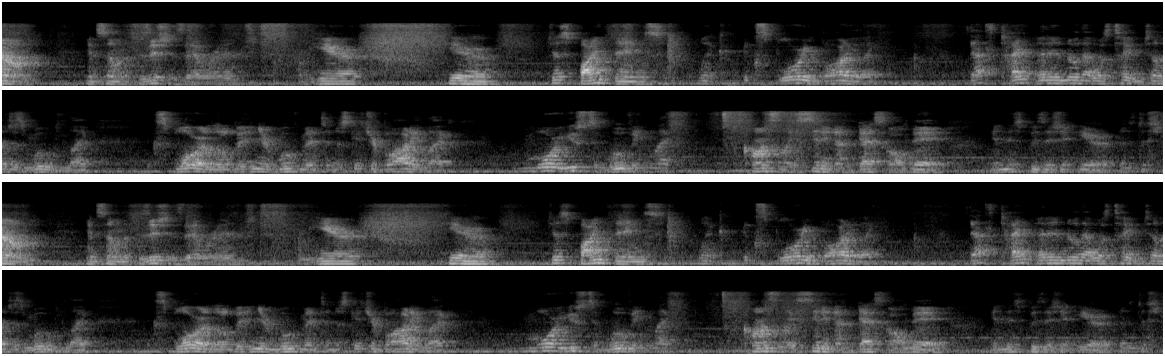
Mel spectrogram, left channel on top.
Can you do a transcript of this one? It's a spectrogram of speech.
in some of the positions that we're in. From here, here, just find things, like explore your body. Like, that's tight, I didn't know that was tight until I just moved. Like, explore a little bit in your movement and just get your body like more used to moving. Like, constantly sitting at a desk all day in this position here is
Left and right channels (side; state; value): both; normal; correlation 0.33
